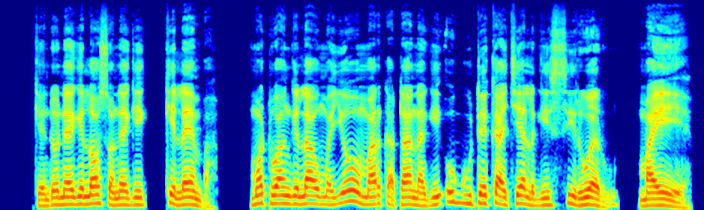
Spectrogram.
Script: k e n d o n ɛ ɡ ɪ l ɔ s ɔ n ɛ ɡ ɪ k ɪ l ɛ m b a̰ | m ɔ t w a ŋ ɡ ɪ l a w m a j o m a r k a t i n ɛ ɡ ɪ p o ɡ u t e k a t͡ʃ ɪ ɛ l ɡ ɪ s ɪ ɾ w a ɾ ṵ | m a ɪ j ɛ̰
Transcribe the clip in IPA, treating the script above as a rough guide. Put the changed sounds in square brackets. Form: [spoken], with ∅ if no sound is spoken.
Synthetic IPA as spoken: k e n d o n ɛ ɡ ɪ l ɔ s ɔ n ɛ ɡ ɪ k ɪ l ɛ m b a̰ | m ɔ t w a ŋ ɡ ɪ l a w m a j o m a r k a t [a] n [a] ɡ ɪ [ʔ] o ɡ u t e k a t͡ʃ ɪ ɛ l ɡ ɪ s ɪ ɾ w a ɾ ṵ | m a ɪ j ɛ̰

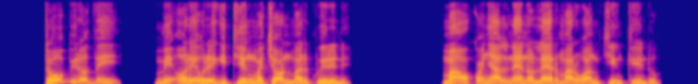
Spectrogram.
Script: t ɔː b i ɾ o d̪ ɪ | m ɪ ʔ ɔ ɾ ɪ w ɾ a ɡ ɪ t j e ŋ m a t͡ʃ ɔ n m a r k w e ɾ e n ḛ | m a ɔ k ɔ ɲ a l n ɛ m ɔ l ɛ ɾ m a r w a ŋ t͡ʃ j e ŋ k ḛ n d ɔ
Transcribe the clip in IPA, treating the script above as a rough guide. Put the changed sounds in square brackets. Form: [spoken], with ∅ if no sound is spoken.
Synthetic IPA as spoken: t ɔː b i ɾ o d̪ ɪ | m ɪ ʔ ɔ ɾ ɪ w ɾ [e] ɡ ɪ t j e ŋ m a t͡ʃ ɔ n m a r k w e ɾ e n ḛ | m a ɔ k ɔ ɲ a l n ɛ [n] ɔ l ɛ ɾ m a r w a ŋ t͡ʃ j e ŋ k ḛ n d [o]

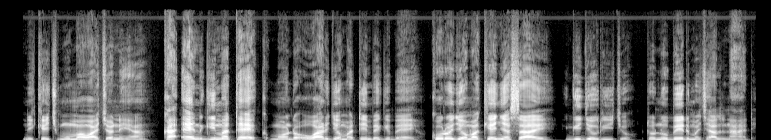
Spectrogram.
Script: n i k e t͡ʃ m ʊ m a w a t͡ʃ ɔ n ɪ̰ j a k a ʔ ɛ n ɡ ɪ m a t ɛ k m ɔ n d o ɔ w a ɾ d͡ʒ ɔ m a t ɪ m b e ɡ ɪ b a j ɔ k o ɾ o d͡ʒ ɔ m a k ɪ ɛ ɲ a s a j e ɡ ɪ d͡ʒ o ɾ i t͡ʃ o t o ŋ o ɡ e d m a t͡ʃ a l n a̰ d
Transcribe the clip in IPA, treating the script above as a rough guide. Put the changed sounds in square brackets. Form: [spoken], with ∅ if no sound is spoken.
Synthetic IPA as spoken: n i k e t͡ʃ m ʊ m a w a t͡ʃ ɔ n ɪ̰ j a k a ʔ ɛ n ɡ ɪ m a t ɛ k m ɔ n d [ɔ] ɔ w a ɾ d͡ʒ ɔ m a t ɪ m b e ɡ ɪ b [ɛ] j ɔ k o ɾ o d͡ʒ ɔ m a k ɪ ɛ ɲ a s a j e ɡ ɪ d͡ʒ o ɾ i t͡ʃ o t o [n] o [b] e d m a t͡ʃ a l n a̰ d

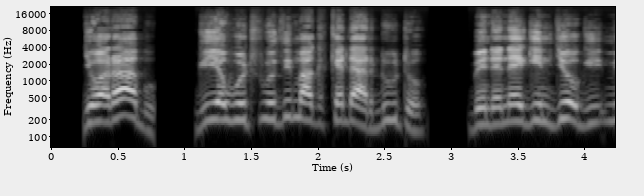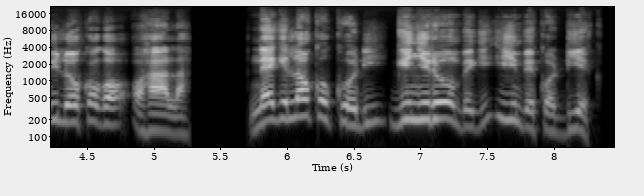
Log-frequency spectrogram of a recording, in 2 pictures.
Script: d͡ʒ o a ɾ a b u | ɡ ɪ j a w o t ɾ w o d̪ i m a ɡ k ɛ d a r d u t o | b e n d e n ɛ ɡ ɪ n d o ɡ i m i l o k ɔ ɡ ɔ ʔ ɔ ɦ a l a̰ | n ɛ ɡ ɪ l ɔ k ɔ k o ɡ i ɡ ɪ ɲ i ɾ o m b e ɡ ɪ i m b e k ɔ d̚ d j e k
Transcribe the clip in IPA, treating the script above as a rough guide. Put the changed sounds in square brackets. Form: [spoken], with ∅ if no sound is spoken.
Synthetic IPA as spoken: d͡ʒ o a ɾ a b u | ɡ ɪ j a w o t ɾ w o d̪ i m a ɡ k ɛ d a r d u t o | b e n d e n ɛ ɡ ɪ n [d͡ʒ] o ɡ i m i l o k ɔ ɡ ɔ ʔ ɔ ɦ a l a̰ | n ɛ ɡ ɪ l ɔ k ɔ k o [d] i ɡ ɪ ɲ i ɾ o m b e ɡ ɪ i m b e k ɔ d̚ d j e k

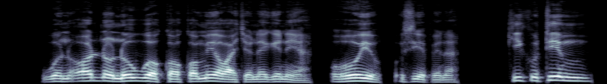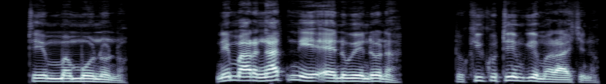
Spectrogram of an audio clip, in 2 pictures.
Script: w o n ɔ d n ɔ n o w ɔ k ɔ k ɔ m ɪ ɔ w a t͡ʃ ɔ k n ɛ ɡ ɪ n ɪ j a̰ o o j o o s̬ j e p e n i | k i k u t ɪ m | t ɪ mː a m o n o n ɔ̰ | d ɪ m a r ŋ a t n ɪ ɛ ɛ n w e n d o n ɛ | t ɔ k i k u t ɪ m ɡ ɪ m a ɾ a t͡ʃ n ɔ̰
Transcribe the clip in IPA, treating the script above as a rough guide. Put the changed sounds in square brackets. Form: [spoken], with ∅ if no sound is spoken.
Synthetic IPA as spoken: w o n ɔ d n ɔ n o w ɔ k ɔ k ɔ m ɪ ɔ w a t͡ʃ ɔ [∅] n ɛ ɡ ɪ n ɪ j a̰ o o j o o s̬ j e p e n [a] | k i k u t ɪ m | t ɪ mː a m o n o n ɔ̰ | [n] ɪ m a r ŋ a t n ɪ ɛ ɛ n w e n d o n [a] | t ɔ k i k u t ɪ m ɡ ɪ m a ɾ a t͡ʃ n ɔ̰

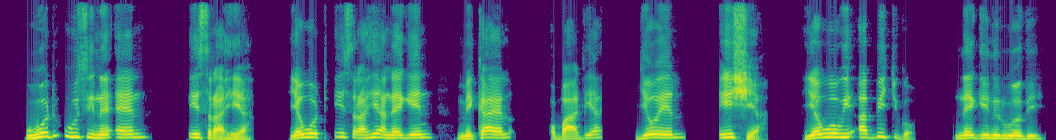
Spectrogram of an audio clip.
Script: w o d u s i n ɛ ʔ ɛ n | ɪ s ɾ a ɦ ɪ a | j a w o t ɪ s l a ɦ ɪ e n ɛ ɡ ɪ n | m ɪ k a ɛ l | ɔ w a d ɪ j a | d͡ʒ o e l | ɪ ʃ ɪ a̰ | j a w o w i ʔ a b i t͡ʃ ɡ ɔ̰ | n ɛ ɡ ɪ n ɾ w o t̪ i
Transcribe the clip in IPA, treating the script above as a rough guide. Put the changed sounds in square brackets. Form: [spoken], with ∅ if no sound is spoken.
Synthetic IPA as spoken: w o d u s i n ɛ ʔ ɛ n | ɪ s ɾ a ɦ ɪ a | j a w o t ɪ s [ɾ] a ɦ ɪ [a] n ɛ ɡ ɪ n | m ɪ k a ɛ l | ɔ [b] a d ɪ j a | d͡ʒ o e l | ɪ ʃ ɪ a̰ | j a w o w i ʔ a b i t͡ʃ ɡ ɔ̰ | n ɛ ɡ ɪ n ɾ w o [d̪] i

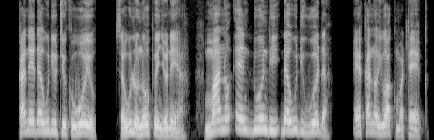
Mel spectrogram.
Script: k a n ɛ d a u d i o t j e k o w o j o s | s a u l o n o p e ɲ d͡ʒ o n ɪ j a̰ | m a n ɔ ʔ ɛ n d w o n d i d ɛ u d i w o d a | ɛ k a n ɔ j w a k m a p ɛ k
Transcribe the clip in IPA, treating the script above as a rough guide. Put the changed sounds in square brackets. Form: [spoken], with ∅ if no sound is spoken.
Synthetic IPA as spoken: k a n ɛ d a u d i o t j e k o w o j o [∅] | s a u l o n o p e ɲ d͡ʒ o n ɪ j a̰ | m a n ɔ ʔ ɛ n d w o n d i d [a] u d i w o d a | ɛ k a n ɔ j w a k m a [t] ɛ k

